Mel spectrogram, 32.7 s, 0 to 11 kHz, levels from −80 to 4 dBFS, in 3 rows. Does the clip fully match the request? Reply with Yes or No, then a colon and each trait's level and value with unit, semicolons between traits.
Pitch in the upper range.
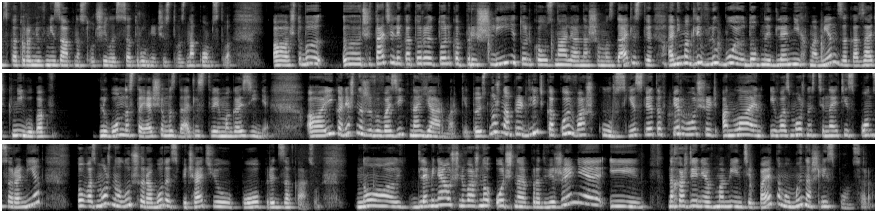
Yes: high, 240 Hz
